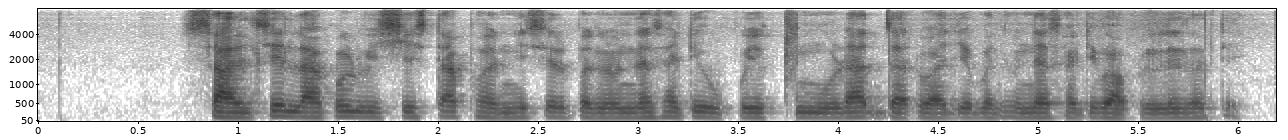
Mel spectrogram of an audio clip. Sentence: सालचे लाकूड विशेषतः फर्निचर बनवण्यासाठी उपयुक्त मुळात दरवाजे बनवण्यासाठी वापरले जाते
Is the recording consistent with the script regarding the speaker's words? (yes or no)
yes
